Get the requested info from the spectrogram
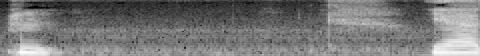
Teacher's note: bagian tengah lidah terangkat ke langit-langit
